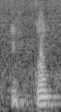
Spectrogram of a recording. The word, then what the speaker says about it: 입국: Ibkuk bacanya ibkuk ya, ibkuk jolca itu prosedur masuk ke negara.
